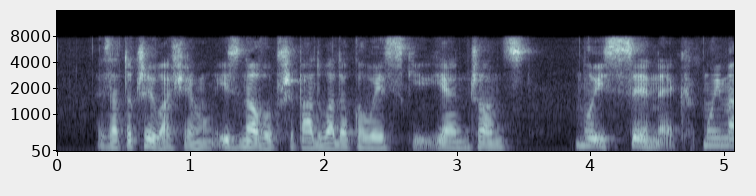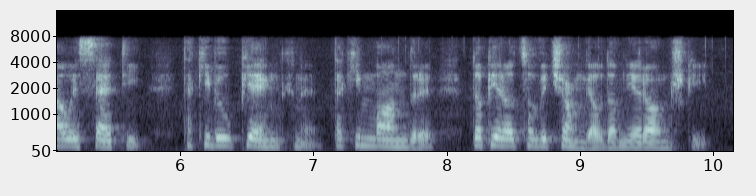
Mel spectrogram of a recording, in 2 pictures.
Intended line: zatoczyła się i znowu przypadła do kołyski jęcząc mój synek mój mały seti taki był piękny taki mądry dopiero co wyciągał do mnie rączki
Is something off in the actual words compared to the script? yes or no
no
